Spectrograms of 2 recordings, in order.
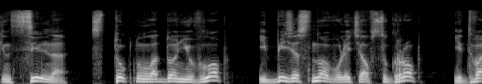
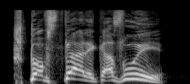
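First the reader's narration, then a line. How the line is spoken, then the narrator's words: Yelled. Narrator (Russian): вопил Бизя Колобок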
